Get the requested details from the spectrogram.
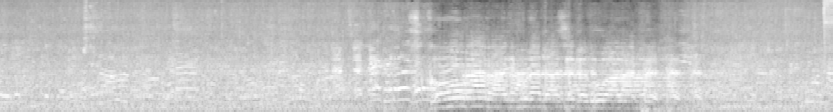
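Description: A young man chants rapidly and repeatedly.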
